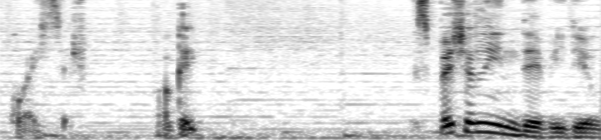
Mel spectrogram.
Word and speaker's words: Quasar: And yes, I know it's pronounced Kaiser. I just like the sound of Quasar, okay?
